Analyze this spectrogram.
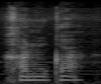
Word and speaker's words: janucá: completamente incorrecto en español si usted transcribe la palabra janucá como ya nunca la mayoría de los lectores latinos entenderán a pronunciarlo como lo acaba de hacer con una c h cómo se pronuncia en charca por ejemplo eso sería incorrecto nunca se debe transcribir janucá con ch en español en nuestro idioma tenemos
